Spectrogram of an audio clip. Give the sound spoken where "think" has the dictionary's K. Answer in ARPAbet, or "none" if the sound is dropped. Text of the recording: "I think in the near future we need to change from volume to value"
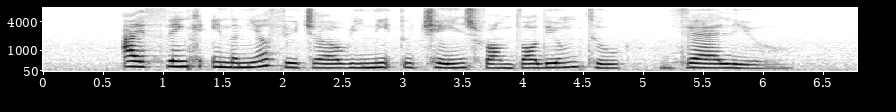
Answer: K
